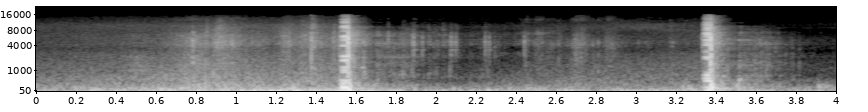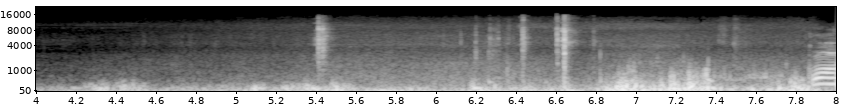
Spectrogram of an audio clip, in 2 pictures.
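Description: Two shotgun shots about two seconds apart, the first about a second and a half in, from an over-and-under shotgun fired at crows flying over the hide. Toward the end, wind buffets the microphone with a growing low rumble, and a short shout comes at the very end.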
